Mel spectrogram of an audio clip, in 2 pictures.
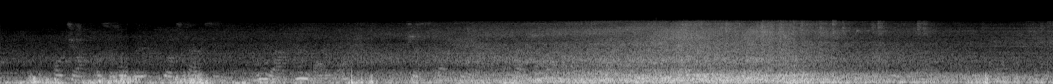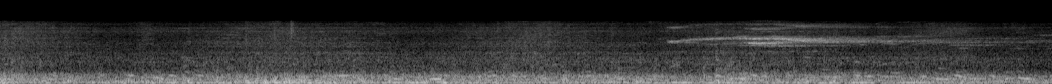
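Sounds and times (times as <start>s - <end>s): train rumbling along track: 0.0s - 21.0s.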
